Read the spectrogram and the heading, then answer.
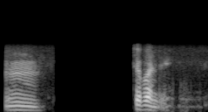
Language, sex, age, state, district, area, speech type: Telugu, male, 60+, Andhra Pradesh, Vizianagaram, rural, conversation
